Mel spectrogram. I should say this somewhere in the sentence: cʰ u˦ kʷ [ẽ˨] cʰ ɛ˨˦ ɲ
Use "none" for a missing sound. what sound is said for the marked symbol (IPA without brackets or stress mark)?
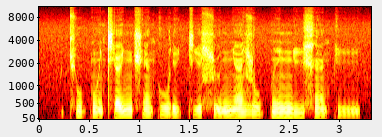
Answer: ɛ̃˨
